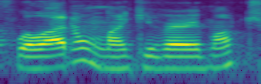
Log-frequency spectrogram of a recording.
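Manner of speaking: grumbled aside, muttered under the breath. Voicing a character who grumbles about another: muttering under her breath. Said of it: "Ula mutters under her breath".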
